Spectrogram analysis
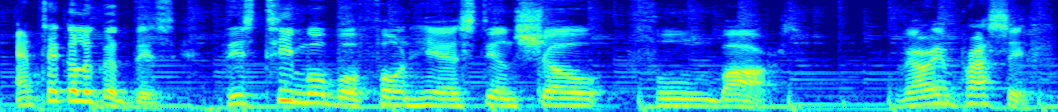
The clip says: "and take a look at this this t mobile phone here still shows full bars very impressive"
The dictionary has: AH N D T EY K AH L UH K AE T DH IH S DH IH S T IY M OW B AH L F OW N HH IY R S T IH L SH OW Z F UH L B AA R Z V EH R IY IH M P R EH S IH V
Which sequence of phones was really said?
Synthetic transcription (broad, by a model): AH N T EY K AH L UH K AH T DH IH S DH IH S T IY M OW B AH L F OW N HH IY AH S T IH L SH OW F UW N B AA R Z V EH R IY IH M P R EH S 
